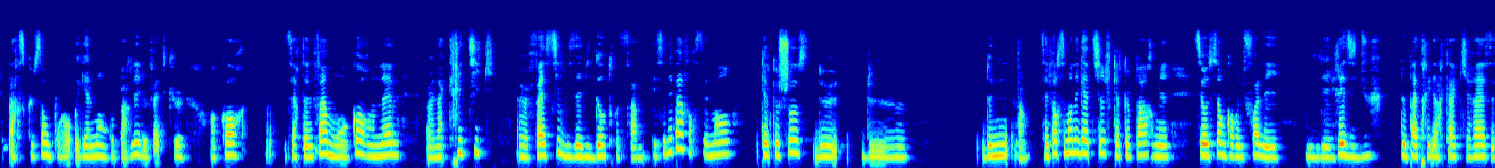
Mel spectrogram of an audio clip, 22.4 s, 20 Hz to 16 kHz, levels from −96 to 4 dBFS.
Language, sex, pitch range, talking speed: French, female, 195-225 Hz, 145 wpm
